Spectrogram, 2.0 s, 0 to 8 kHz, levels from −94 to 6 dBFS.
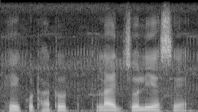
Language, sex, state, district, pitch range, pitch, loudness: Assamese, male, Assam, Hailakandi, 95-110 Hz, 95 Hz, -19 LUFS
